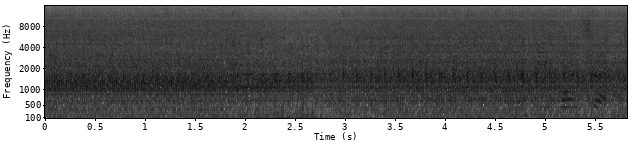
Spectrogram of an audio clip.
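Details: Cat D5G dozer after alternator belt tightened to fix low charging and stalling; steady even diesel idle with no belt squeal or chirp; normal idle, no belt slip.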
